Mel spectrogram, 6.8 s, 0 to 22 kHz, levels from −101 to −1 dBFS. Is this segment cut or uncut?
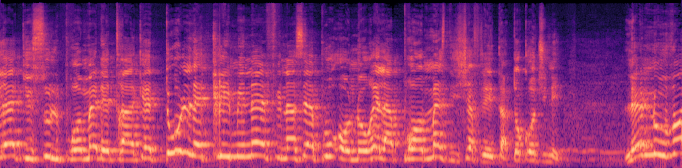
uncut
